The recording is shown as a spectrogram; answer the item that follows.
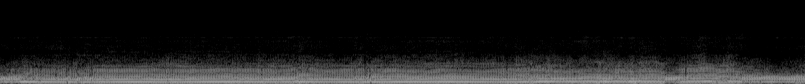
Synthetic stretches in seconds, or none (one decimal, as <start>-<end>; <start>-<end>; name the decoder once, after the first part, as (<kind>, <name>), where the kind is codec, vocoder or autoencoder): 0.0-0.4 (codec, HILCodec); 5.3-6.4; 7.6-8.1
